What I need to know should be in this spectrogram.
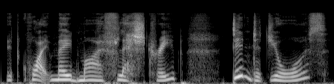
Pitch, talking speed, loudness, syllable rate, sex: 210 Hz, 160 wpm, -17 LUFS, 3.7 syllables/s, female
